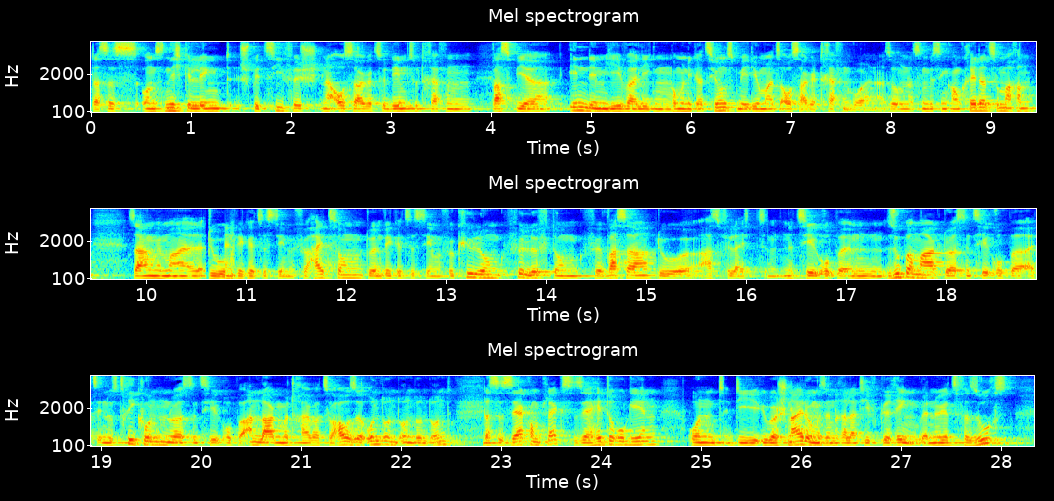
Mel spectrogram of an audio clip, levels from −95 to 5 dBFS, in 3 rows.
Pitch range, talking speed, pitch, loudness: 110-125 Hz, 185 wpm, 115 Hz, -19 LUFS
